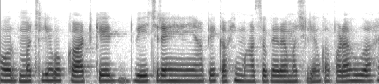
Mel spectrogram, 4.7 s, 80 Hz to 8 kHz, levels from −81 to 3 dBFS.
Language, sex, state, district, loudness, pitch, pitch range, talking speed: Hindi, female, Chhattisgarh, Raipur, -17 LUFS, 190 Hz, 185-195 Hz, 230 wpm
